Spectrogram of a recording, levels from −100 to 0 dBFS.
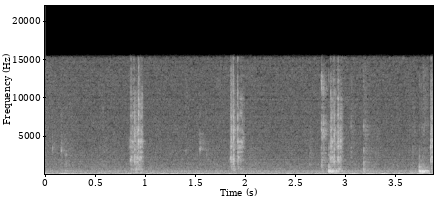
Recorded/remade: remade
